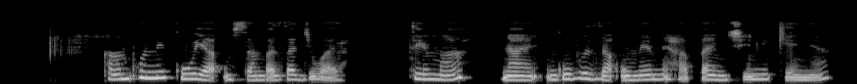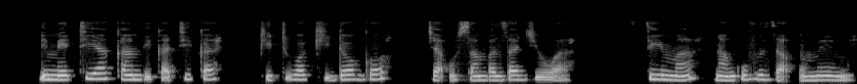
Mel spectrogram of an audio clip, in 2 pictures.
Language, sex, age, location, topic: Swahili, female, 25-35, Nairobi, government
